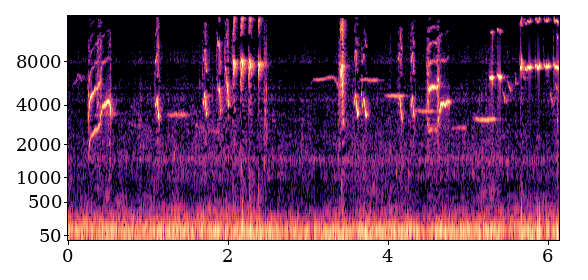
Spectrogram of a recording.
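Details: Dacok oriental magpie-robin in lively song used to get young magpie-robins singing: rising whistles, clipped chirps, steady pure whistled tones and bursts of clicks, over a constant low background hum.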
